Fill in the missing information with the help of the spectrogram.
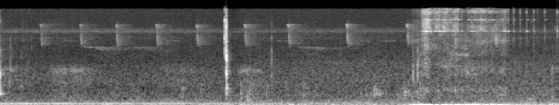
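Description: Sharp click about three seconds in, then a spinning reel being cranked close by for the last two seconds, a loud rasping whirr with fast ticks.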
